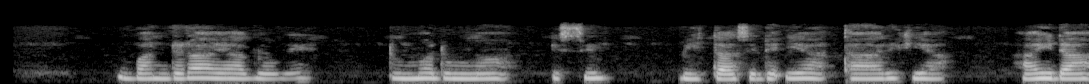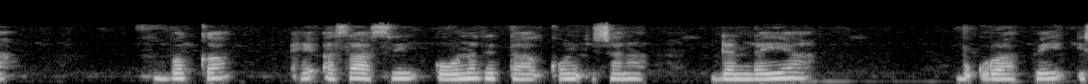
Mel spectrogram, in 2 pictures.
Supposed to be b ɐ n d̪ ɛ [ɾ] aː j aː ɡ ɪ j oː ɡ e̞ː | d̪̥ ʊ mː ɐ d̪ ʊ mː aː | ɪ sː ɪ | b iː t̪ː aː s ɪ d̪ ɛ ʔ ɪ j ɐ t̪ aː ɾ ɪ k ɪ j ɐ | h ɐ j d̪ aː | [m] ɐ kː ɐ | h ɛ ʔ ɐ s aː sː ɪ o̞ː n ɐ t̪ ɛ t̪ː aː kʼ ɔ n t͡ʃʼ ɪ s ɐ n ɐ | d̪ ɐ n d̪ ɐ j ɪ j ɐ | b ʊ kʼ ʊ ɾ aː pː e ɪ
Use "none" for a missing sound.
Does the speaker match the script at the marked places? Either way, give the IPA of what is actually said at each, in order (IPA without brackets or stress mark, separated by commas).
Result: ɾ, b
